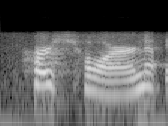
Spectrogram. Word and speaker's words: Hirshhorn: We were at the Hirshhorn. That's how you pronounce it, right? – Right.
